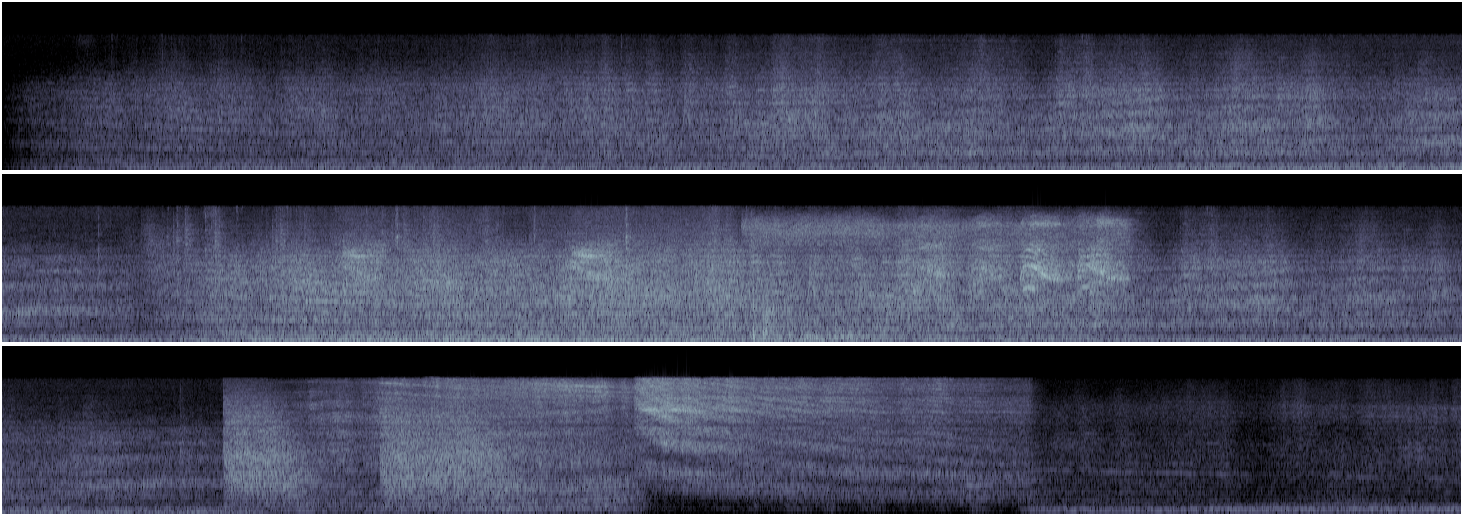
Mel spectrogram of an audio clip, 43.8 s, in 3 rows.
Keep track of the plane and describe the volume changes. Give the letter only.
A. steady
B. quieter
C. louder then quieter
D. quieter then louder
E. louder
C.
